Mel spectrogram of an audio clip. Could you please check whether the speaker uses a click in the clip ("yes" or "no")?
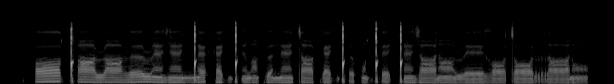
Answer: yes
